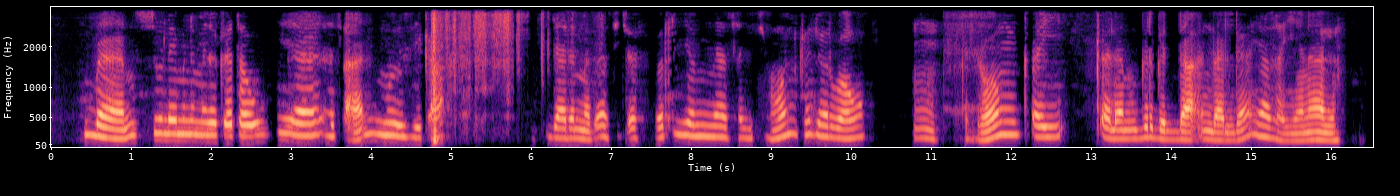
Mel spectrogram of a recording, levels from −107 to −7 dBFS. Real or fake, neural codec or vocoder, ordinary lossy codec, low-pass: real; none; AAC, 24 kbps; 3.6 kHz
